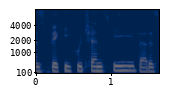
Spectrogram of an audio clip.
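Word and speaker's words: Kwiecinski: having us here uh my name is Vicki guiny that is spelled k w i e c i nski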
